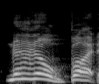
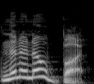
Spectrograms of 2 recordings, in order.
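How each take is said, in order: First: High, quick protesting interjection; hurried protest. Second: Very high mocking echo; mimicking the protest. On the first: Retold or imitated. Client objecting to doctor in therapy, protesting. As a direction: cut in with a higher-pitched objection. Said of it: "And I'm like". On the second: Therapist throwing client's excuse back, mimicking. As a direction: parrot the objection back in a much higher voice. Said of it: "and she goes, "No, no, no, but".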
